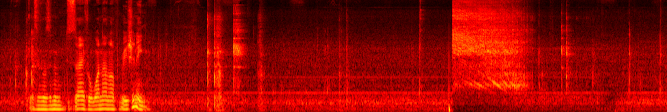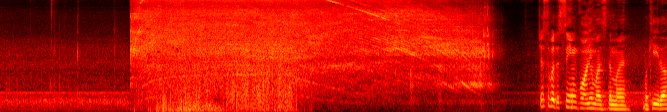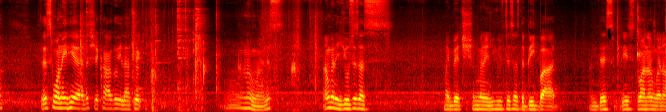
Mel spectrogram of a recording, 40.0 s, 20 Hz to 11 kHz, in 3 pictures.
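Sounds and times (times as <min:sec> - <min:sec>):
angle grinder running: 0:09.0 - 0:10.8, 0:15.9 - 0:23.4.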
